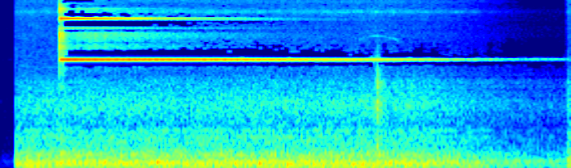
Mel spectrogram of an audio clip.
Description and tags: Japanese style wind chime called "FUURIN".
that sounds notice us wind come and cool.
Japanese feel cool by that sound.
that means Summer in japan.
